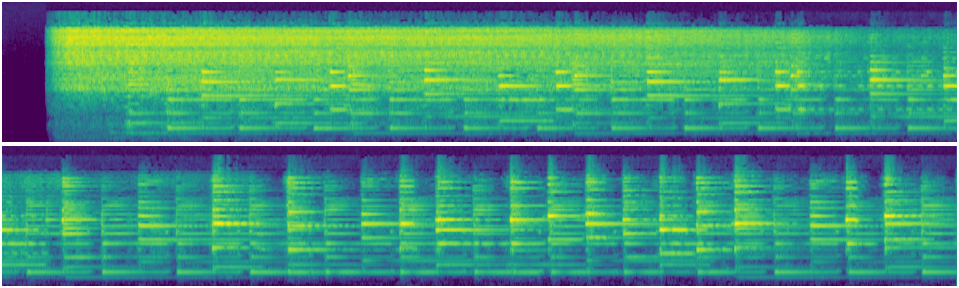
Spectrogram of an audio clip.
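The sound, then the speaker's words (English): A wound-up musical box plays a tinkling melody of bright, plucked metallic notes in a steady rhythm. For the first several seconds a loud, hissing whirr runs underneath; no one speaks. “Here is a box, a musical box, wound up and ready to play.”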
